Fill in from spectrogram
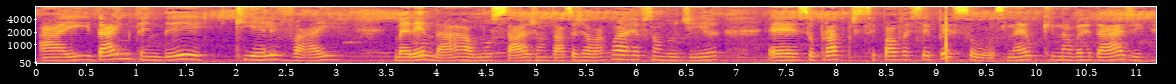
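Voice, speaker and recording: A woman from Brazil teaching a recorded online class, explaining slowly, repeating examples and checking with tag questions. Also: mid-range voice, noisy background.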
